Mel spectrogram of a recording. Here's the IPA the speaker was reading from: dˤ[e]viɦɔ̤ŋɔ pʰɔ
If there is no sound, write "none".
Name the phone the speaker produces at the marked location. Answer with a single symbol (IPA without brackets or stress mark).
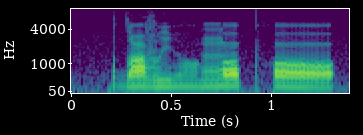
e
